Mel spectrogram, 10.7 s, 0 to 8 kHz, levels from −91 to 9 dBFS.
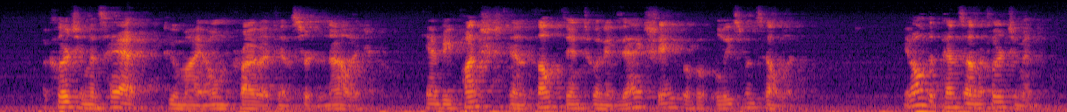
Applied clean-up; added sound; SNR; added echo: none; Idling / Accelerating, revving, vroom / Car; 18 dB; reverberation time 1.1 s.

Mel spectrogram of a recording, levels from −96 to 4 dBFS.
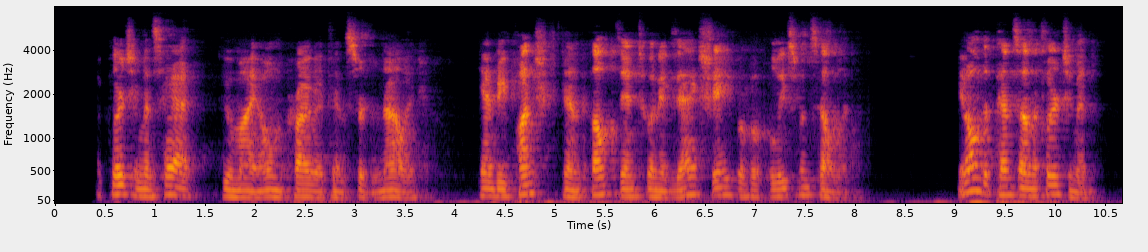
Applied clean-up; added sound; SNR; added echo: neural mask model DeepFilterNet 3.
